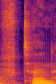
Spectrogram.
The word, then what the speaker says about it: often: دوستای عزیز اگر این کلمه را often هم تلفظ بکنین درست است.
